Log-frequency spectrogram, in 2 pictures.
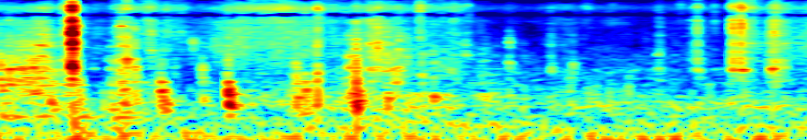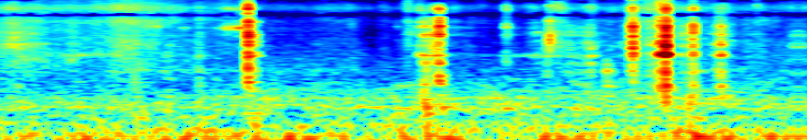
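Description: Scattered sharp clicks and light knocks, a second or more apart, from hands working at a diesel heater's wiring and plug connectors, over a steady low rumble.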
